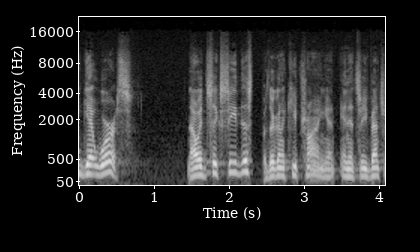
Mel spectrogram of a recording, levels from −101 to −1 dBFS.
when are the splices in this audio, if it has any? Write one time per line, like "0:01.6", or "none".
0:01.7
0:02.3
